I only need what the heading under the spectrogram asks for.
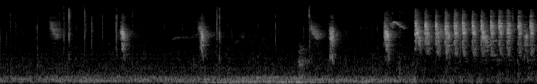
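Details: Eurasian tree sparrow on June 19: scattered sharp chirps early on, then a fast run of short, evenly spaced chips near the end over a low background rumble.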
